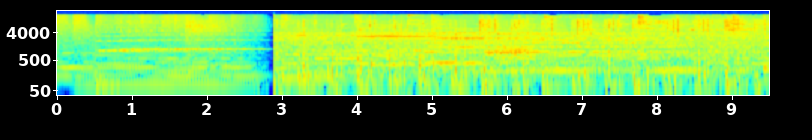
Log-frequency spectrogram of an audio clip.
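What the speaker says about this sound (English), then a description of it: "Looks like there's a horse over there." Horse hooves clip-clop at a steady, rapid pace in the video game Assassin's Creed Valhalla, a continuous rhythm under game music after a brief cut, with no talking.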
